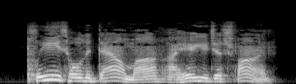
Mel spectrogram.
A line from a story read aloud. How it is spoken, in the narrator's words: Wes pleaded, feeling his head begin to pound again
